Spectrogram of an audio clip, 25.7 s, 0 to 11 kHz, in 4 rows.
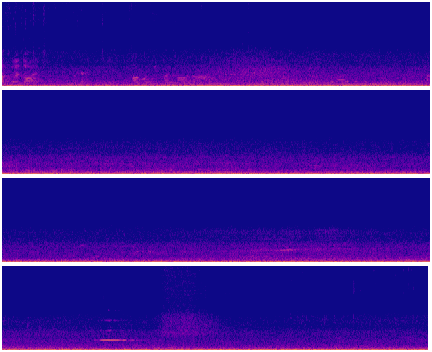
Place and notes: Taipei EXPO Park, Zhongshan District - Walking through the Park
Walking through the Park, Helicopter flight traveling through, Traffic Sound, Binaural recordings, Zoom H4n + Soundman OKM II
Taipei City, Taiwan, 20 January 2014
